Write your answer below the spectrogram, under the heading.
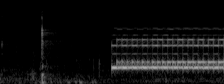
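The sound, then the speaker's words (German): A shrill apartment doorbell rings as one loud, steady electronic tone that holds without a break. A single faint click comes before it. “jetzt habe ich geklingelt, haben das schreckliche Geräusch gehört, was Sie da gerade hatten.”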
